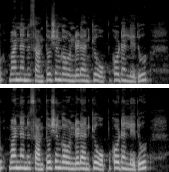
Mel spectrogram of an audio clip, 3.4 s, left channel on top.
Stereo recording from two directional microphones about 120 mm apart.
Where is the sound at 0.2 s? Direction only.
45° right (ahead or behind).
